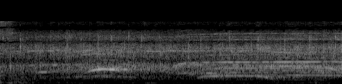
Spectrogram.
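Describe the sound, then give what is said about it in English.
A church audience claps for the Lord, a dense wash of many hands applauding at once, sustained and fairly loud for the whole stretch, with faint voices murmuring underneath. “So can you all give the Lord a hand clap”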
